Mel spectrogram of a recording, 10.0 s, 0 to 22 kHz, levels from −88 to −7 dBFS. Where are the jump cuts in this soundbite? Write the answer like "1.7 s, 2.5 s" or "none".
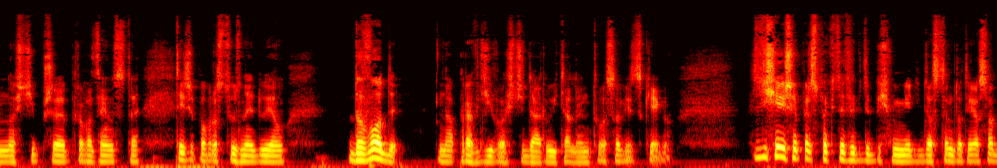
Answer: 1.8 s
